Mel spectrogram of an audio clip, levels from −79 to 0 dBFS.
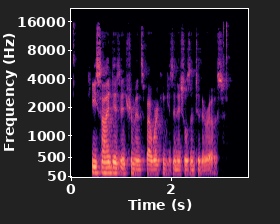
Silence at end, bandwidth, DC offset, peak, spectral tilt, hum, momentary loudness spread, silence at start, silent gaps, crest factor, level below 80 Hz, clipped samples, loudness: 0.45 s; 16 kHz; under 0.1%; -4 dBFS; -4.5 dB/octave; none; 10 LU; 0.4 s; none; 18 dB; -62 dBFS; under 0.1%; -20 LUFS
